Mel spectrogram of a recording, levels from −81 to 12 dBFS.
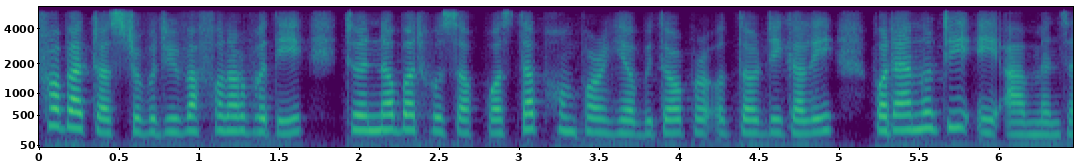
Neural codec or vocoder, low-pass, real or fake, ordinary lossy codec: codec, 16 kHz, 0.2 kbps, FocalCodec; 5.4 kHz; fake; none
